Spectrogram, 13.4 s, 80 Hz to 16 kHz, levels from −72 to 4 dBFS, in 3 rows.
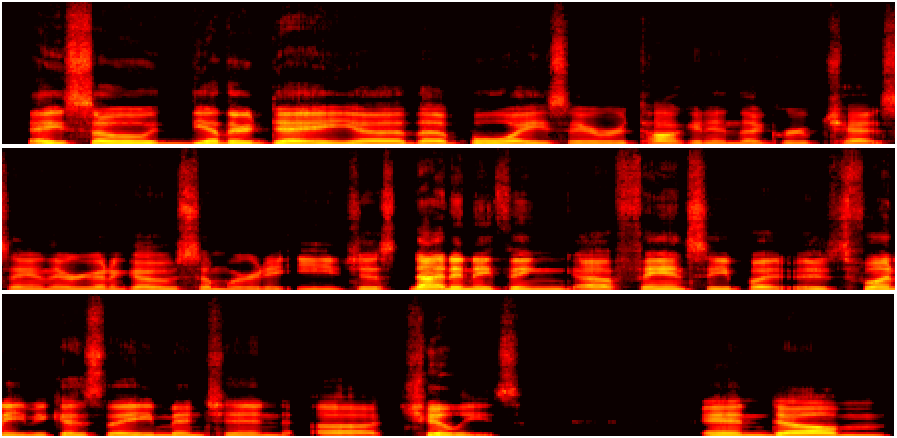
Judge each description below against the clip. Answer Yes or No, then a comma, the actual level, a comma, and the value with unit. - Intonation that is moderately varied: Yes, average, 3.6 semitones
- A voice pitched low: Yes, very low, 95 Hz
